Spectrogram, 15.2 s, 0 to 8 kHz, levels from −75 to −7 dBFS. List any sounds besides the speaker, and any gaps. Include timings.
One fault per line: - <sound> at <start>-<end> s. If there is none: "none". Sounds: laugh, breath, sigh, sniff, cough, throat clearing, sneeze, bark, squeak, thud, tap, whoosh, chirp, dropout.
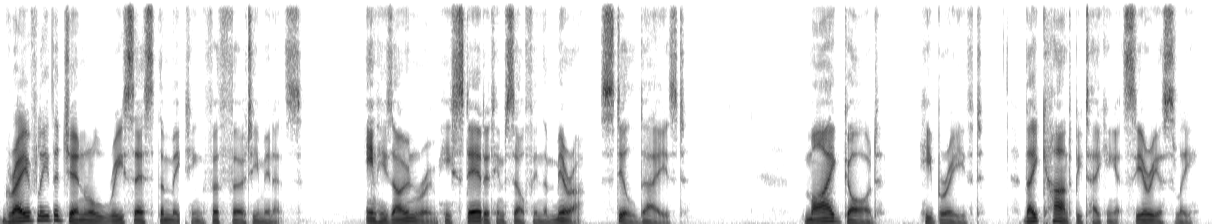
- dropout at 2.2-2.3 s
